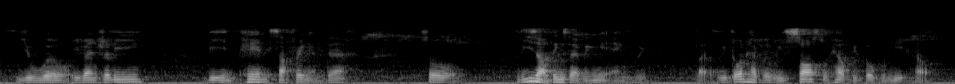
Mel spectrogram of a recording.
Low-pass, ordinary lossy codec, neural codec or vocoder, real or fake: 5.4 kHz; none; codec, 24 kHz, 3.1 kbps, DualCodec; fake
